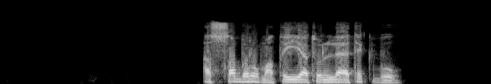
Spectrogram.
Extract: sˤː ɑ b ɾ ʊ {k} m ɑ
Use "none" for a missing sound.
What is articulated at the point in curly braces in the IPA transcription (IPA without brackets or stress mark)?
none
